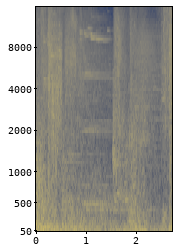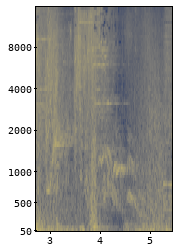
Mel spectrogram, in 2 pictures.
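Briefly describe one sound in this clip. Magic spell effects whoosh and crackle in a fast game fight.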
